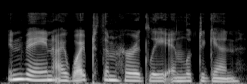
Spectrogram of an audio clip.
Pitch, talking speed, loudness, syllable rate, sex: 175 Hz, 220 wpm, -18 LUFS, 5.7 syllables/s, female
